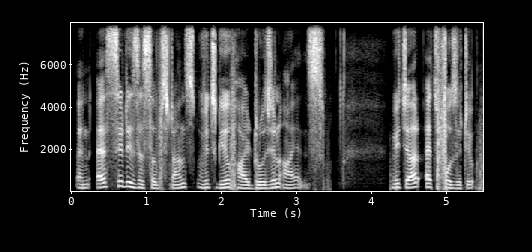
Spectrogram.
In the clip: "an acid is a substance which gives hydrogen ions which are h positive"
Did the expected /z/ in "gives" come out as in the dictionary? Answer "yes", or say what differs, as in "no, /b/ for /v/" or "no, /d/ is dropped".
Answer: no, /z/ is dropped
